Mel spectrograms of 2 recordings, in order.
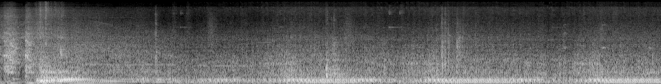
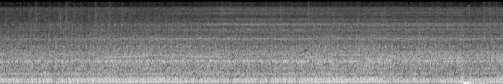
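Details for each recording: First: B-swapped EK Honda Civic that stalls at stops, first start after a new throttle body is fitted: the petrol engine catches, flares, then settles into a low, smooth idle that still hunts up and down slightly. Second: B-swapped EK Honda Civic that stalled at idle, after a new throttle body was fitted and the idle adjustment screw opened; steady, slightly raised idle with a loud high intake whistle, sounding healthier.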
